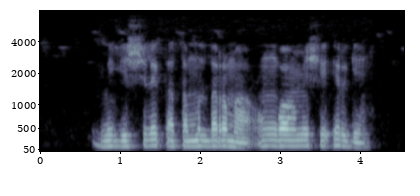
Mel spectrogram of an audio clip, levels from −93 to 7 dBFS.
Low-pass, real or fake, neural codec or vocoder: 7.2 kHz; real; none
